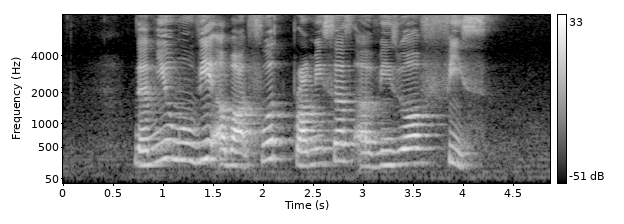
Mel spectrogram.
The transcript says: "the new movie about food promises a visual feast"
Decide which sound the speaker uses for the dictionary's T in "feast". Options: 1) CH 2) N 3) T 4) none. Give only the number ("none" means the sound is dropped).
4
